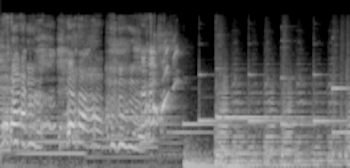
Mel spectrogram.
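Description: A toddler giggling and laughing over light background music for about the first two seconds; then the music carries on alone with a fuller bass.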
